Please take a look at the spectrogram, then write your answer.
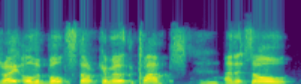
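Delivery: ordinary delivery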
